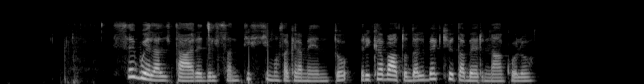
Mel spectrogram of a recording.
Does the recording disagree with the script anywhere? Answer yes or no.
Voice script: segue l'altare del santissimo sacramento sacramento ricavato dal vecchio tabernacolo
yes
